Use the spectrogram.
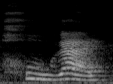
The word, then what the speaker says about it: jugar: In Spanish, the letter J is pronounced like ja, okay? Very strong. And the H, well, the H is silent. So mispronouncing this can make your speech a little bit difficult to understand. For example, if you say jugar, to play, jugar, right? Not jugar, but jugar.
